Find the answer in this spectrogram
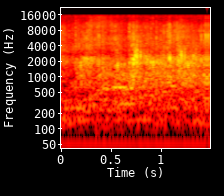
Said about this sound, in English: Thank you, chosen vessel. God bless you. You know, you have always been a blessing to me and to all of us here. Let's clap for them.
